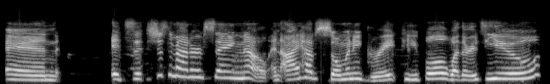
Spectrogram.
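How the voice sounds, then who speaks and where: Woman wrestler chatting on a podcast at a fest, a bit high voice, dry close sound. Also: lively intonation, normal speed, a bit bright, dry recording, poor audio. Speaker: wrestler and trainee. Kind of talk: casual podcast chat. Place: outdoor festival.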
